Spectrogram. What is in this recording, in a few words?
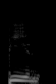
"pir", Roon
